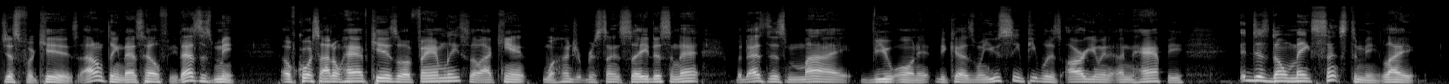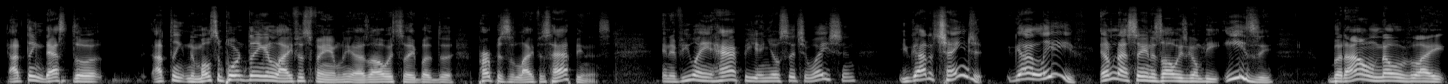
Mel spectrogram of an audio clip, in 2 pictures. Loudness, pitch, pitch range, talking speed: -20 LUFS, 130 Hz, 115-160 Hz, 230 wpm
